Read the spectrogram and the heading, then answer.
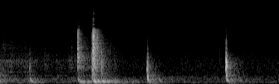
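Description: An office door swings shut with a solid thump, surrounded by a few sharp clicks and knocks from the latch and handle. There is no talking.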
